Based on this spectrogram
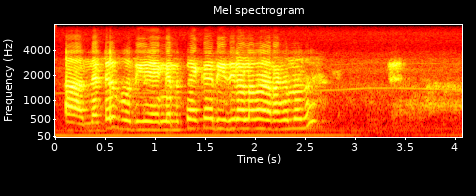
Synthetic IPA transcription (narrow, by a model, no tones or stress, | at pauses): aːenːiʈːɨpoðieŋːɐnet̪ːejokːeɾiːðijiloɭːɐðirɐŋːunːɐðɨ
